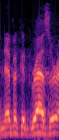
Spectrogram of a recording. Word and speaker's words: Nebuchadrezzar: And so Nebuchadnezzar brought them back, or Nebuchadrezzar, as his name really is pronounced, brought the vessels of gold back.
